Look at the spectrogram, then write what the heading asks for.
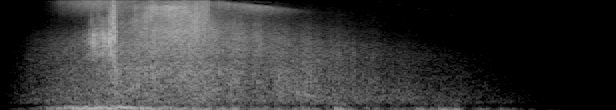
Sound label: mine thrower whoosh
